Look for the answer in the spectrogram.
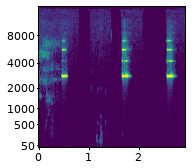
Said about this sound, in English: That beep really comes across really well, just so you know.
